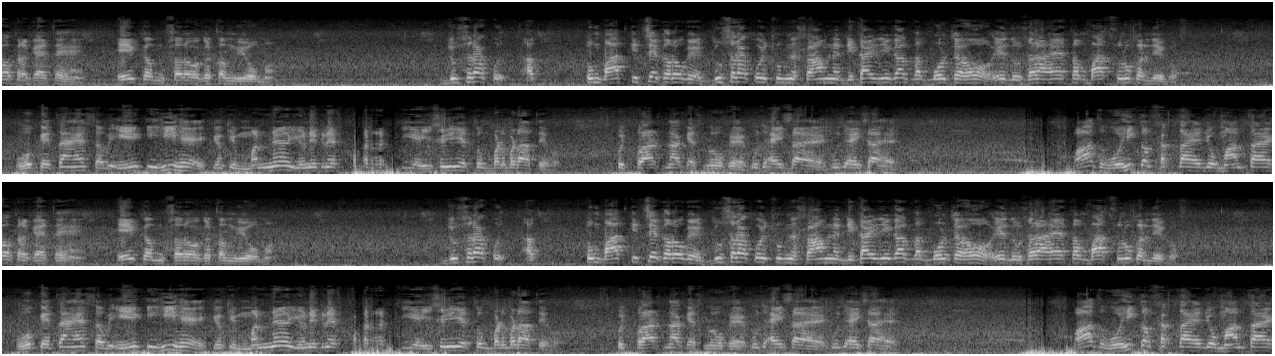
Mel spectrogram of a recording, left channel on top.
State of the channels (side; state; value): both; normal; correlation 0.62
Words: कहते हैं एकम सर्वगतम व्योम। दूसरा कोई, तुम बात किससे करोगे? दूसरा कोई तुमने सामने दिखाई देगा तब बोलते हो ये दूसरा है, तब बात शुरू कर देगो। वो कहता है सब एक ही है, क्योंकि मन ने यूनिकनेस पकड़ रखी है, इसलिए तुम बड़बड़ाते हो। कुछ प्रार्थना के श्लोक है, कुछ ऐसा है, कुछ ऐसा है। बात वही कर सकता है जो मानता है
